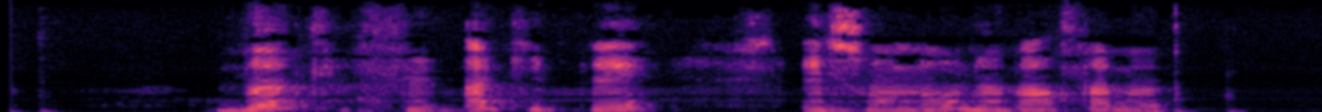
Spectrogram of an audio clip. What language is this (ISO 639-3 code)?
fra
